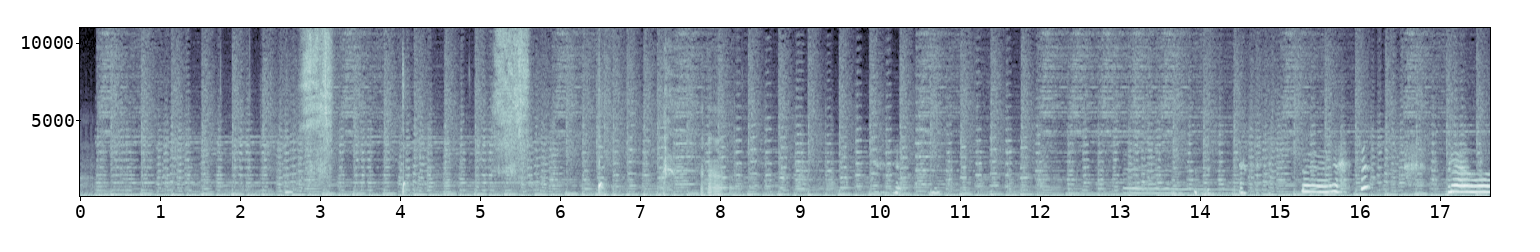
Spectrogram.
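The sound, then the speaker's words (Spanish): A fanfare plays on Remar Radio for about eighteen seconds, a dense, steady blend of sustained musical tones with two bright crashes early on and short rising flourishes toward the end. No one speaks over it. “Y, pues nada más por ese servicio que has brindado a Remar Radio, te queremos dedicar una fanfarria.”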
